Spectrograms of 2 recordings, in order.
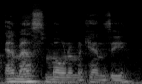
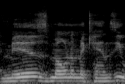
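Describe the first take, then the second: First: The title is spelled out as two letters. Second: The title is said as one word, miz. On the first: The speaker calls it wrong. "not M S Mona McKenzie" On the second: The speaker calls it right. "which was pronounced correctly this episode"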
